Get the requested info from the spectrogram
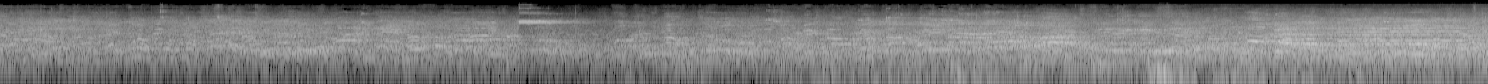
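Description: Basketball bouncing on a hardwood gym floor, under the chatter of a crowd of spectators and players, which grows louder toward the end.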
